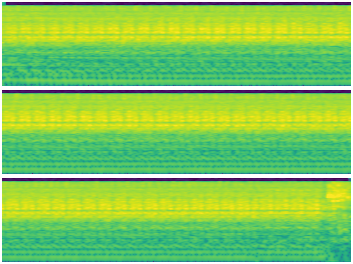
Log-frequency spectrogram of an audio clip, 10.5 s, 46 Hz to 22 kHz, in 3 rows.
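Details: VW 2.5 TDI van after resetting the diesel pump timing (dial gauge set to 55): a steady idle with an even low clatter and no misses or hunting, then shut off. Settled idle after the timing fix.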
